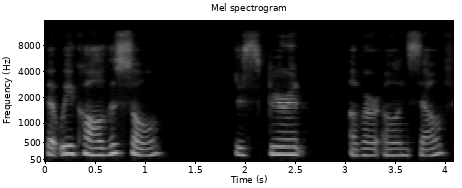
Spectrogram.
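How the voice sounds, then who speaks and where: This woman's voice has a fairly low pitch. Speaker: kundalini yoga and chanting teacher. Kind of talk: online workshop teaching. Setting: video call. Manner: slow.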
